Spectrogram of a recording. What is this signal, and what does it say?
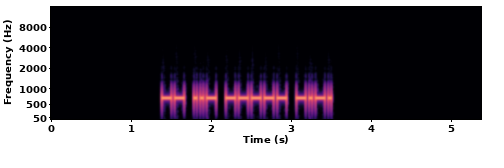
Morse code, heard as a keyed tone, about 32 wpm, 700 Hz. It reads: MU0C
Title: DXCC-100 Call Signs - 4 Characters - 30wpm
